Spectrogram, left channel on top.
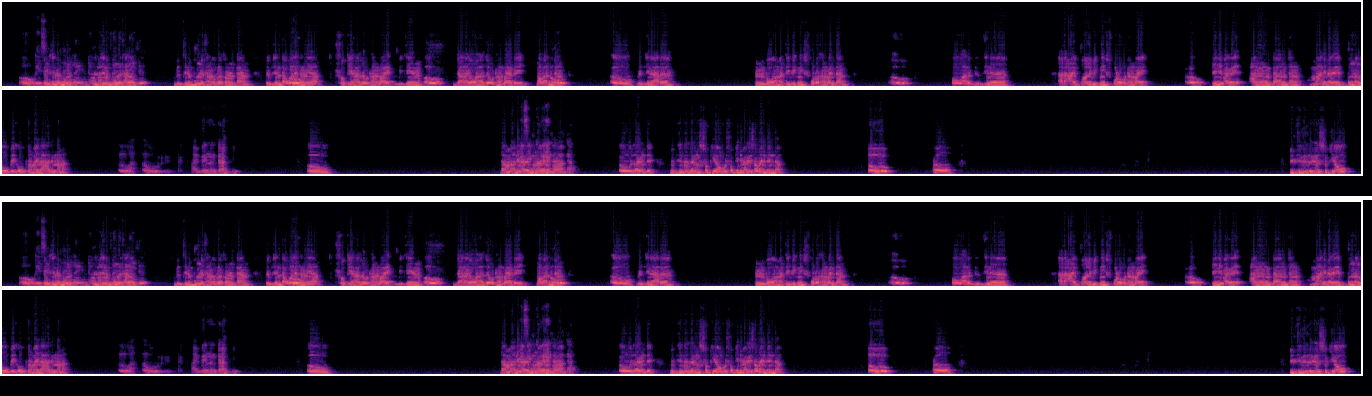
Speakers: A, on the left (about 85°); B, on the right (about 80°).
A: औ एसे
B: बिब्दिनो
A: फोरमायनानै
B: बुं
A: होलाय नोंथाङा
B: बिब्दिनो
A: मा मा जायगायाव
B: बुंनो थाङो
A: बेरायहैखो
B: बिब्दिनो बुंनो थाङोब्लाथ' नोंथां। बिब्दिनो दावबायनो
A: औ
B: थांनाया सकि हाजोआव थांबाय बिथिं
A: औ औ
B: दारा गाव हाजोआव थांबाय ओरै माबा
A: औ
B: नोंथां औ बिब्दिनो आ रो बगामाथि पिकनिक स्पटआव थांबाय नोंथां
A: औ औ
B: औ आरो बिब्दिनो आरो आइ पवालि पिकनिक स्पटआवबो थांबाय
A: औ
B: बेनि बागै आं दा नोंथां मानि बागै बुंनांगौ बेखौ फोरमायनो हागोन नामा?
A: औ औ हागोन नोंथां
B: औ दा मानि बागै
A: एसे
B: बुंनांगो
A: फोरमायनानै
B: नोंथाङा
A: दोन
B: औ जागोन दे बिब्दिनो जों सकियाव सकिनि बागै सावरायनोसै नोंथां
A: औ औ
B: औ बिबदिनो जोङो सुकियाव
